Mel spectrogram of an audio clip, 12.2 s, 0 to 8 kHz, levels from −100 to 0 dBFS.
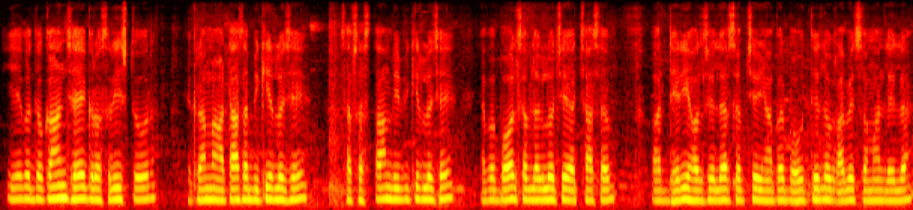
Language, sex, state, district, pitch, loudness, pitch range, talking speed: Maithili, male, Bihar, Bhagalpur, 155 Hz, -28 LUFS, 150-160 Hz, 200 wpm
